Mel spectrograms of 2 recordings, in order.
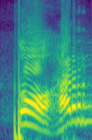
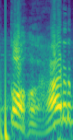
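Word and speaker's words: قهار: qahhar hilang tasbihnya Pak ya qahhar dengan Kohar beda Allah itu Al Asmaul husnanya salah satu nama Allah Al qahhar pakai tasjid indak dibacanya ya qahhar ya qahhar nama seekor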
